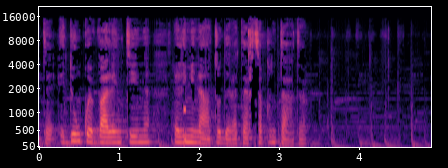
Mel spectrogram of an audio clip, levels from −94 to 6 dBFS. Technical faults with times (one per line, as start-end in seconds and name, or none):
4.50-4.56 corrupt frame decoded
